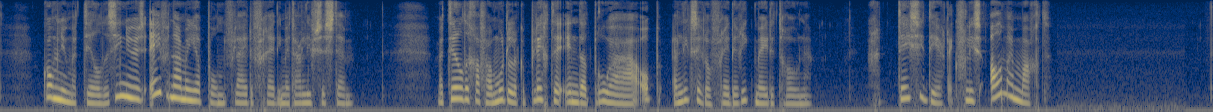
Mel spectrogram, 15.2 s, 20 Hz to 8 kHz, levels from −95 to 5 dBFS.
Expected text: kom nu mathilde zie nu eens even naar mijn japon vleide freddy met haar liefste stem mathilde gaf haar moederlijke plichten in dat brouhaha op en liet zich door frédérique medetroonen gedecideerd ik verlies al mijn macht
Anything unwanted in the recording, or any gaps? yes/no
no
